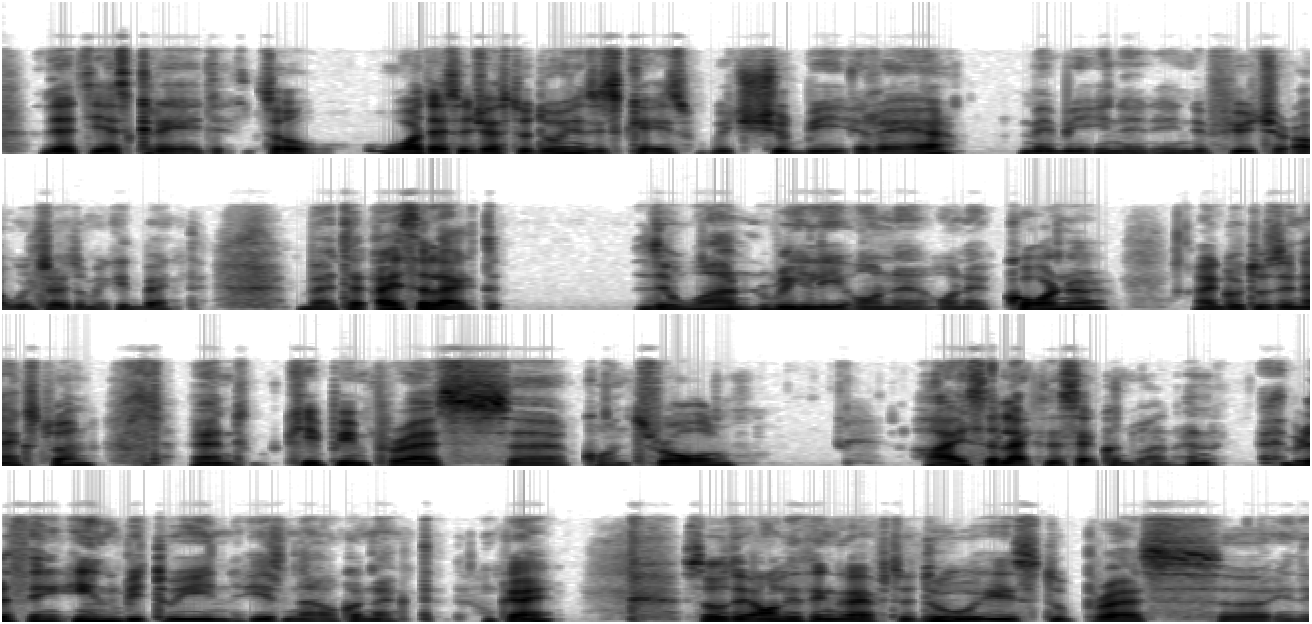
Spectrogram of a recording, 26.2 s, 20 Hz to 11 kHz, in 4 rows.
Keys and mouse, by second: 0.9 click, 3.0 2, 3.7 1, 4.6 2, 5.0 click, 18.3 ctrl+click, 25.9 F3.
